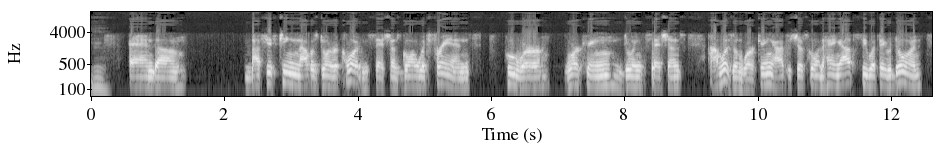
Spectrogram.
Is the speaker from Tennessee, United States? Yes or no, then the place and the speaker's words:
yes; Nashville, Tennessee, United States; I grew up here in Nashville, Tennessee. I'm a native Nashvillian. I was born and raised here.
